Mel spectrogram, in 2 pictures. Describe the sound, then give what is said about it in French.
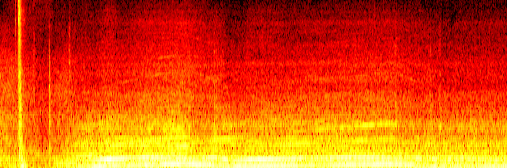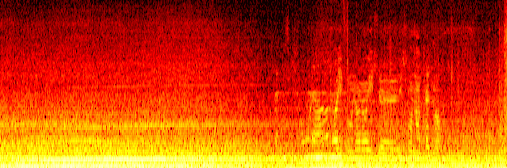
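A car engine accelerates, its steady droning hum climbing in pitch through a few gear changes before settling into a continuous cruising rumble inside the moving vehicle. “On va monter dans la voiture et on va y aller.”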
